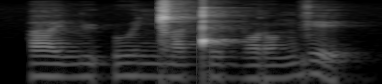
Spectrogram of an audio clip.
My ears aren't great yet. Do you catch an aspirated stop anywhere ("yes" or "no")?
no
